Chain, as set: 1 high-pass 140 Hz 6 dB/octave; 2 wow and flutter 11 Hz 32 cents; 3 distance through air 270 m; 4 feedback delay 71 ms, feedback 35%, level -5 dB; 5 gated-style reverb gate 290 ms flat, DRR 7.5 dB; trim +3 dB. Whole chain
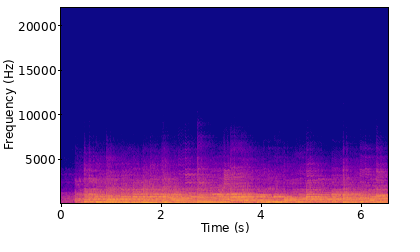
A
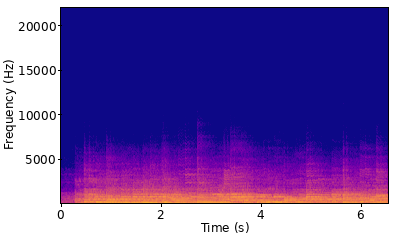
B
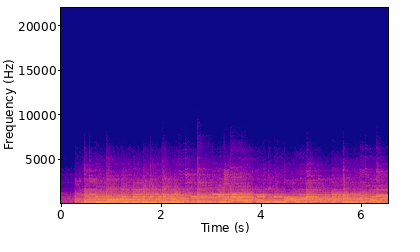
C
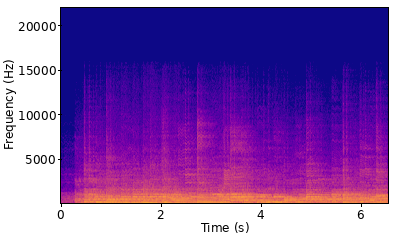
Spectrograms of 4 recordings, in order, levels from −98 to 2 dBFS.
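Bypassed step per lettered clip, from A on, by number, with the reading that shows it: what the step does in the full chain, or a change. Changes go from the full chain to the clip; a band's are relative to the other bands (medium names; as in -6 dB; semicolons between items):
1, 125 Hz band +3.0 dB; 4, echo-to-direct -2.5 dB to -7.5 dB; 3, 4 kHz band +5.5 dB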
